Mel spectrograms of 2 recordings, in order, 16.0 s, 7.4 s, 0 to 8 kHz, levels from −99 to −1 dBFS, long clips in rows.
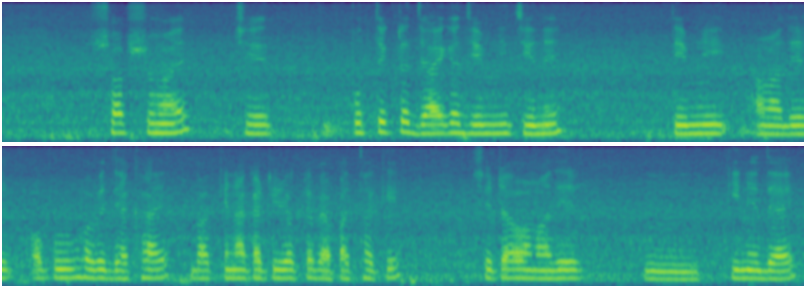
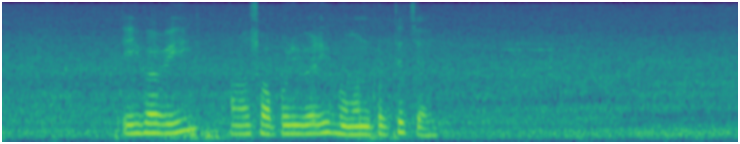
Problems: none marked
